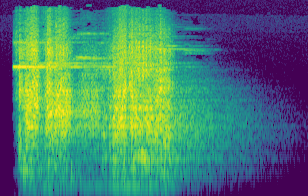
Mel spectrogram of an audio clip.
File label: Player Spotted Grineer Male; New War; Narmer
